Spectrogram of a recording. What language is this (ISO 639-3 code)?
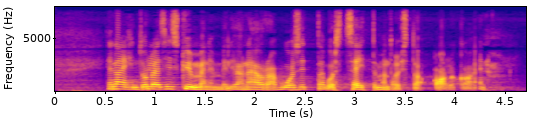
fin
